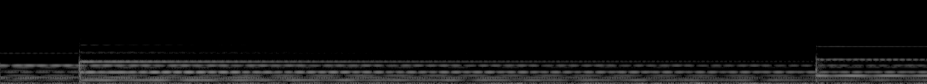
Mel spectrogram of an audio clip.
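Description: A bowl is struck with a soft mallet, sending out a bright new ringing tone.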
